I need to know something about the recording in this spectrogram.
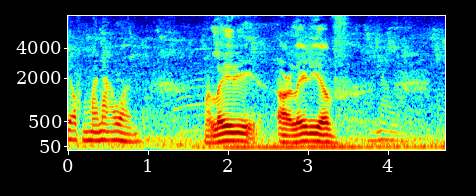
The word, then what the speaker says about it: Manaoag: Our Lady of Manaoag. Manaoag.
